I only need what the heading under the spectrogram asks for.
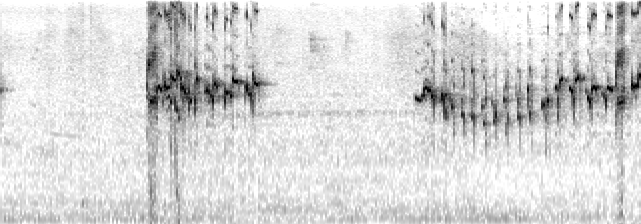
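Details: Vocal sooty-headed bulbul singing to anger rival bulbuls: a loud burst of squeaky chirps, a quiet pause, then a long, rapidly repeated chattering series.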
